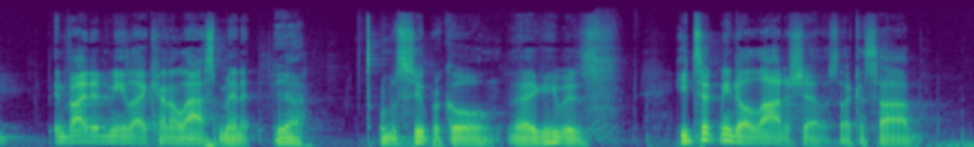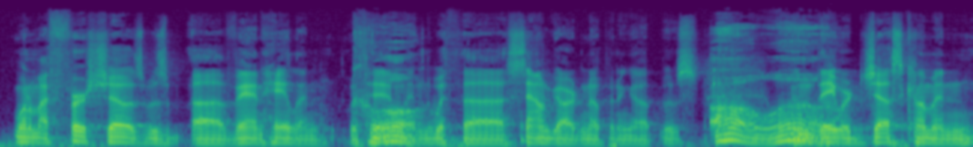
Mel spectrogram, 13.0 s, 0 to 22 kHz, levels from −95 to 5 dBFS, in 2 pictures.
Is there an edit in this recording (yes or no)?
no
